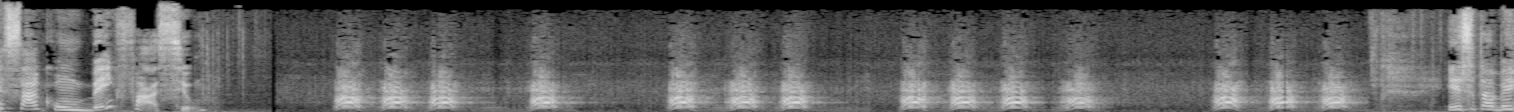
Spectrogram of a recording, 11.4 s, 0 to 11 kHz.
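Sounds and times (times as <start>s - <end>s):
speech: 0.0s - 1.7s, 2.5s - 3.4s, 10.8s - 11.3s
small dog barking sharp yaps: 2.5s - 8.4s, 9.1s - 10.3s.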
